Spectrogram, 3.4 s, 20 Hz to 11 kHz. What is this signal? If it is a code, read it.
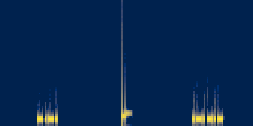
Morse code, heard as a keyed tone, about 49 wpm, 700 Hz. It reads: C .
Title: Single Character (Letter:Number:Punctuation:Prosign) Alt 50wpm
